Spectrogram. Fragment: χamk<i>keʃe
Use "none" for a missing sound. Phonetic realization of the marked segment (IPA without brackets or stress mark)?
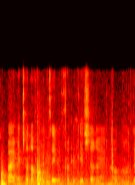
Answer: e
